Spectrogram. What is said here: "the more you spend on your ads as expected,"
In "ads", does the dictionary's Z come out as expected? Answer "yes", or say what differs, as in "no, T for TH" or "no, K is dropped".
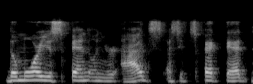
no, S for Z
